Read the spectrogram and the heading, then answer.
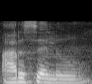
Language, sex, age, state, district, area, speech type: Telugu, female, 60+, Telangana, Medchal, urban, spontaneous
